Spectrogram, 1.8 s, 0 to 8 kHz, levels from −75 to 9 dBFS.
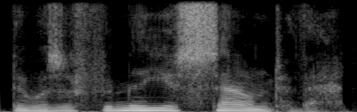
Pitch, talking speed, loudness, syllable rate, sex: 115 Hz, 235 wpm, -16 LUFS, 6.1 syllables/s, male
